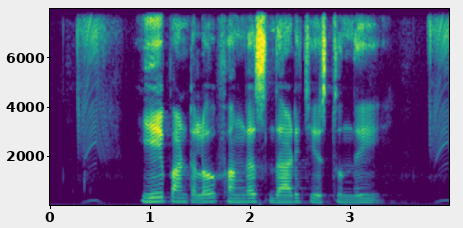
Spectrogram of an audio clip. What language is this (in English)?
Telugu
